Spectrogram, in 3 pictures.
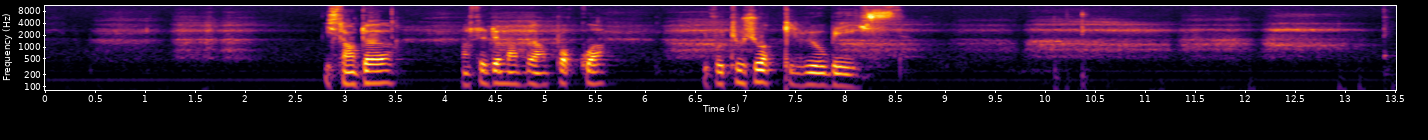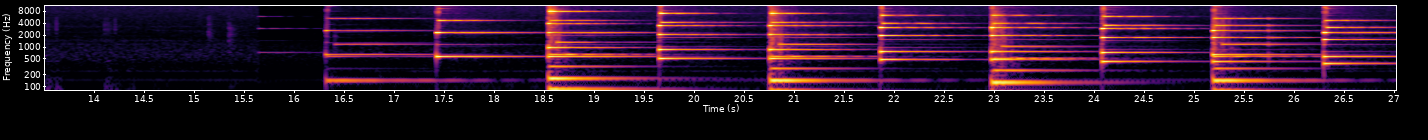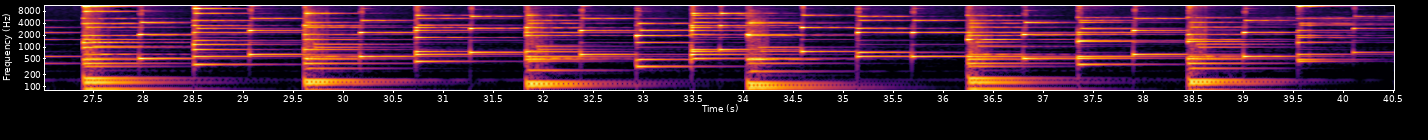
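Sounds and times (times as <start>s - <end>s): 
speech: 2.8s - 3.6s, 4.2s - 5.7s, 6.6s - 8.4s
phone ringing with a melodic chime-like ringtone: 15.7s - 40.4s.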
